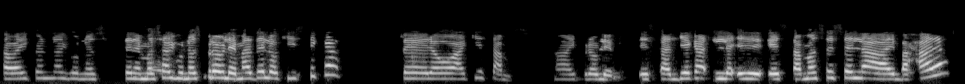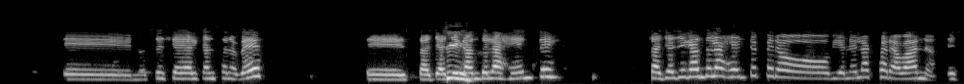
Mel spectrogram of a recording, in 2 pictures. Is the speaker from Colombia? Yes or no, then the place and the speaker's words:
yes; Colombia; moved away; Yo en lo personal también salí por violencia, y muchas veces me planteo el volver a Colombia, pero una de las cosas que me retiene es la violencia de mi país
